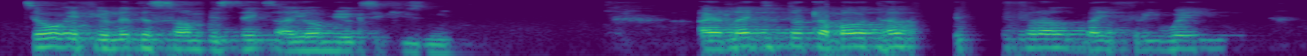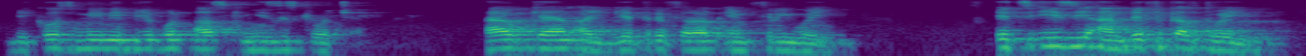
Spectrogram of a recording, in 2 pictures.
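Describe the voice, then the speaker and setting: A man with an Arabic accent and fairly high pitch moves at a fairly quick pace with ordinary pitch variation but long, frequent pauses. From Egypt. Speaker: online marketer. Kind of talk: presentation on video call. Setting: video call. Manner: halting non-native English. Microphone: poor internet connection.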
